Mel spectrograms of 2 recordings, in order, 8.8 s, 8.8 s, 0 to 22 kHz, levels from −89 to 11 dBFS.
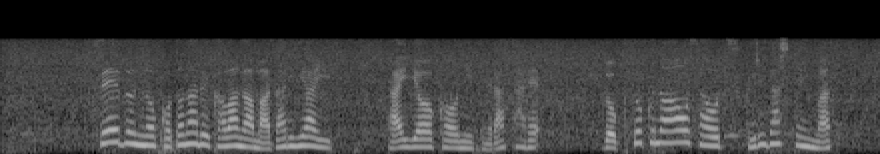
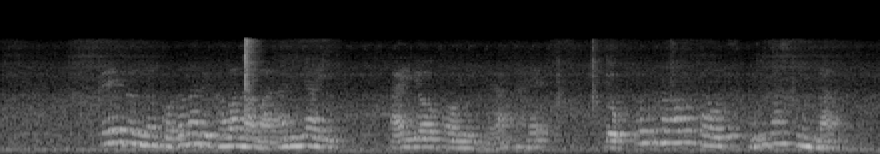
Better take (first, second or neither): first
